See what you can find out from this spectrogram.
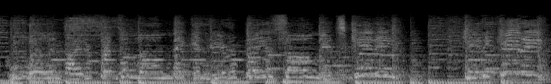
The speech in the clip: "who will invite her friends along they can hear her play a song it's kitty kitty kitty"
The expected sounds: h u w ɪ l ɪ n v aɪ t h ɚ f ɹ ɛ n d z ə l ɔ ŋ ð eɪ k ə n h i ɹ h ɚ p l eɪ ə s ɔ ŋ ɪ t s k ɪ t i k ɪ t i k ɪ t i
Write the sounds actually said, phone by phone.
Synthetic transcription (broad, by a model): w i w ɪ l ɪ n v aɪ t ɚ f ɹ ɛ n d z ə l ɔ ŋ ð eɪ k ə n h i ɹ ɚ p l eɪ ə s ɔ ŋ ɪ t s k ɪ t i k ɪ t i k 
